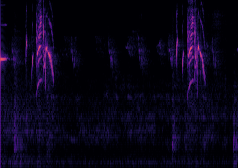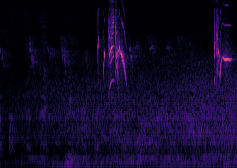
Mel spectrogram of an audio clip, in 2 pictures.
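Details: Goldfinch in April delivering bright twittering bursts every few seconds, sweeping down-slurred notes and a sustained thin whistle, with soft scattered chips between phrases and a rising hiss later.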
